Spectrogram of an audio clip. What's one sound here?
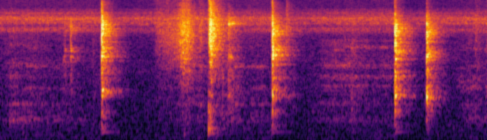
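Metal parts clank and knock sharply now and then.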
